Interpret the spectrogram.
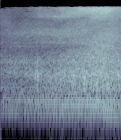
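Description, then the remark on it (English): A car speeds past on the street in front of a house, a broad whooshing engine and tire roar that swells and stays loud through the brief moment, with no voices. “And, dude, there's fucking flying by like a fucking race car.”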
